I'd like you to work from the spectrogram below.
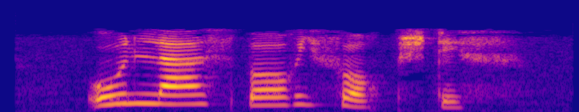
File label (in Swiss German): "farbstef", Bas Rhin; vin; matières colorantes insolubles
